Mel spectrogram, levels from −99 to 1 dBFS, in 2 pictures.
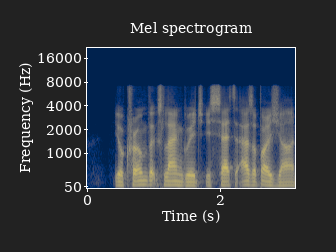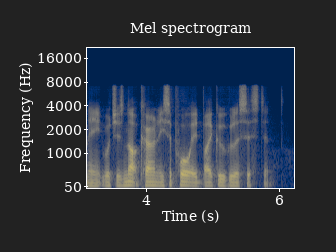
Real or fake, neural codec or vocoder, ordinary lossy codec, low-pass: fake; codec, 16 kHz, 0.7 kbps, FocalCodec; none; 7.2 kHz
